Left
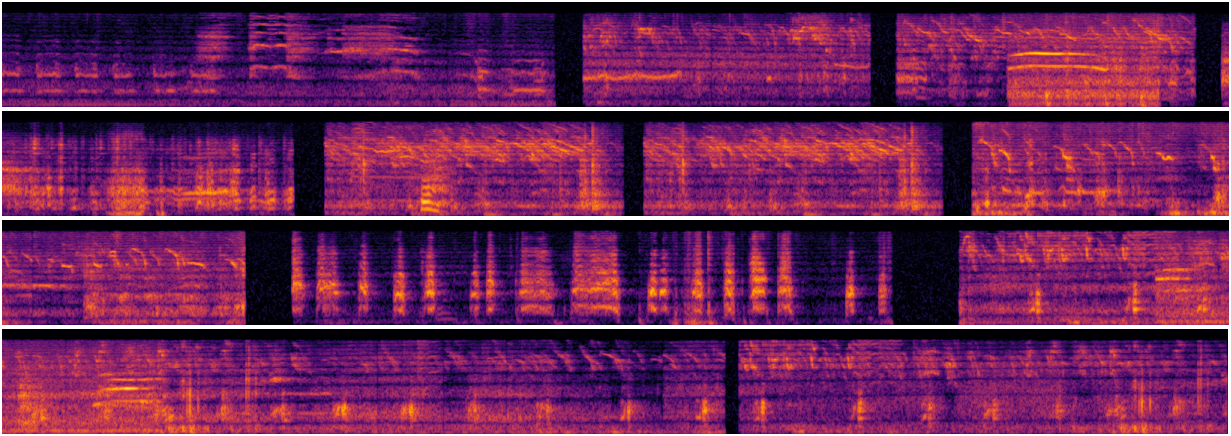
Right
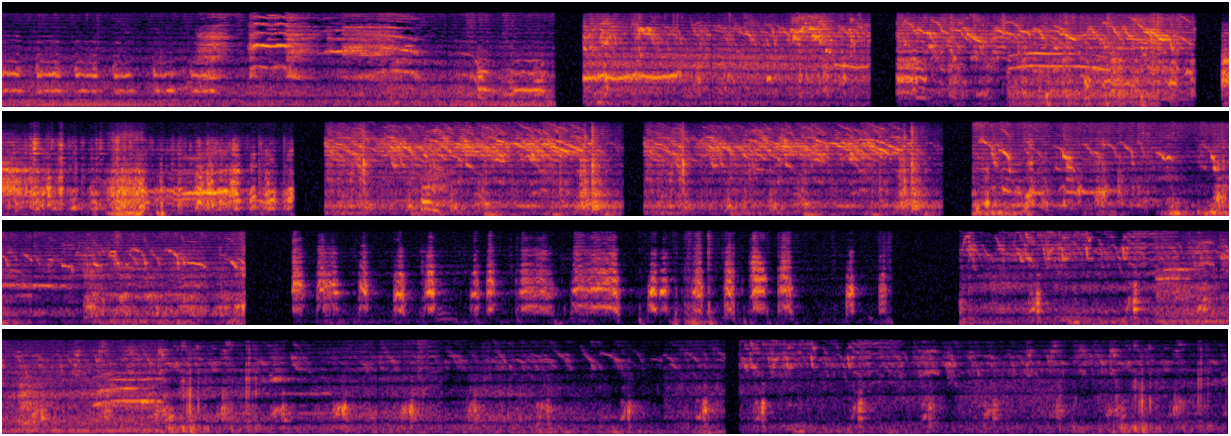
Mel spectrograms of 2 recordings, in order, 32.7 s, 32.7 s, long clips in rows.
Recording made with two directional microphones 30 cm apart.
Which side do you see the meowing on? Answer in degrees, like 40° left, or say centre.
60° left.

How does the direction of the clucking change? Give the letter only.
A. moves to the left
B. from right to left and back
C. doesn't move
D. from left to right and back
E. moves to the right
A.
